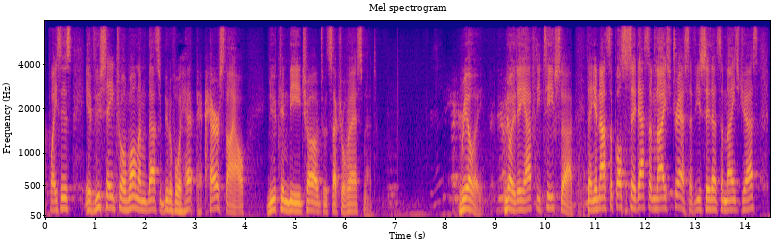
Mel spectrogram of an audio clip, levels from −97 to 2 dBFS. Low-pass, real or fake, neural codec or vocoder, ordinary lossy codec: 7.2 kHz; fake; codec, 16 kHz, 0.5 kbps, X-Codec, HuBERT features, trained on balanced general audio; MP3, 48 kbps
